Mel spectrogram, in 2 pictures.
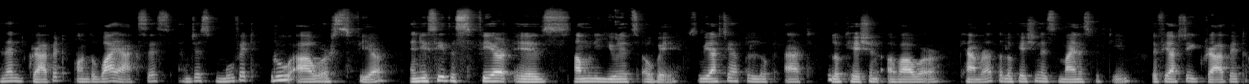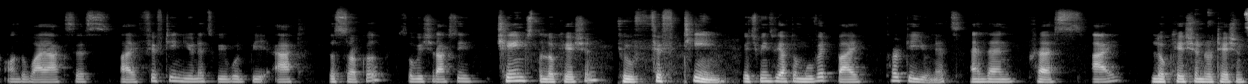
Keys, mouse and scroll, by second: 0.2 g, 0.6 y, 6.1-7.7 drag, 6.1 right click, 11.9 g, 12.3 y, 18.6 1, 18.7 5, 19.8 BackSpace, 20.5 3, 20.5 0, 21.8 Return, 23.3 i.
